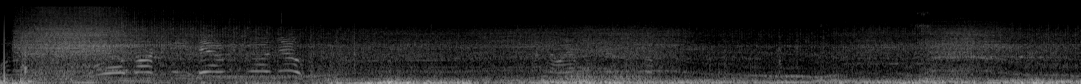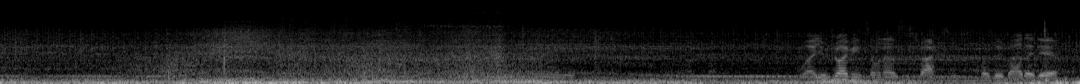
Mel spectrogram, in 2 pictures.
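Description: A car engine revs and strains.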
